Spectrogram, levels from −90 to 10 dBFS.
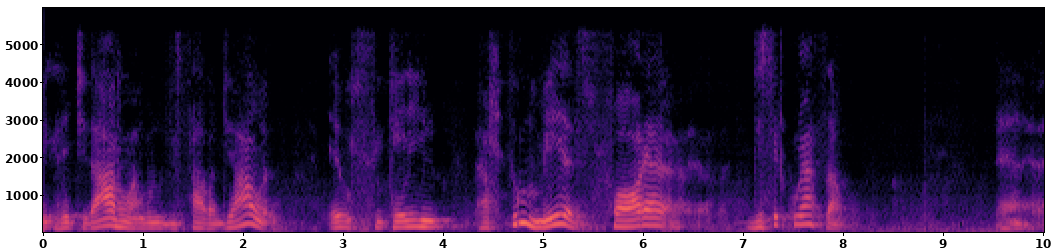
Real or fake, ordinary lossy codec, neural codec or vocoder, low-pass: fake; none; codec, 16 kHz, 1 kbps, FreqCodec, larger model; 5.4 kHz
